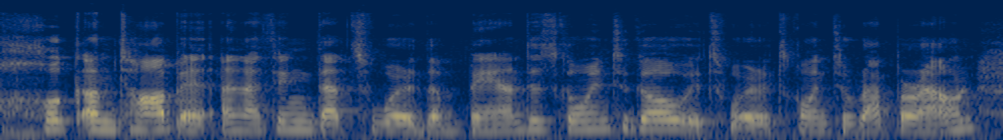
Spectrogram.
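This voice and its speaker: In a very clean recording with a silent background, a woman with a slight Spanish accent speaks at medium pitch with fairly even intonation. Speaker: vlogger. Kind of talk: casual vlog. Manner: casual, filler-heavy.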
